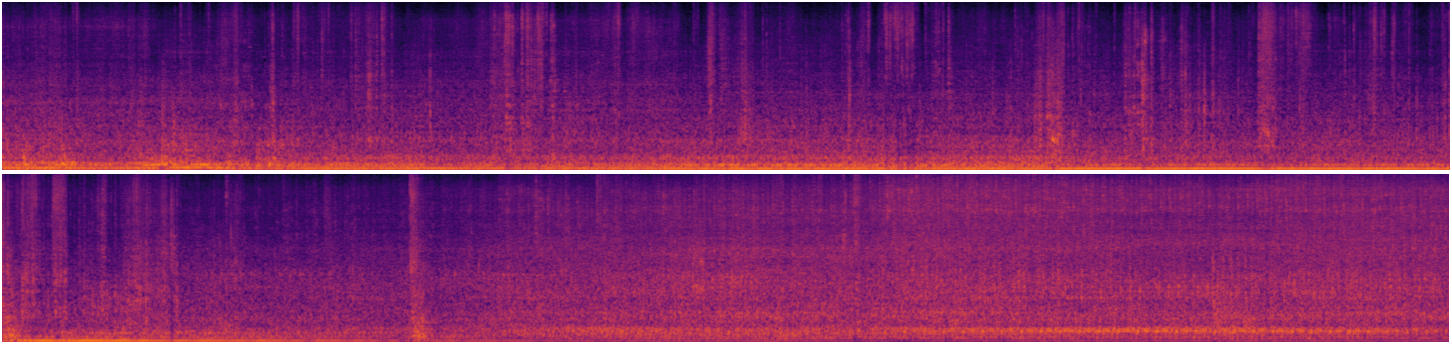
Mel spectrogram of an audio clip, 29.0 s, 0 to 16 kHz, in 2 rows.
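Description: Suzuki Samurai's 1.3-litre carburetted four-cylinder engine idling steadily during a cold start in about −20 °C, heard first from the cabin with scattered clicks over the drone. A single sharp knock comes a little past halfway, and after it the engine sounds hissier, with a steady hum.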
